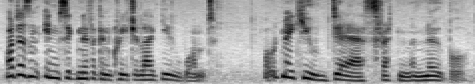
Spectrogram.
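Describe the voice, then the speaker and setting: A woman's voice: fairly low pitch, very animated, fairly quick, dark tone, slight background noise. An actress playing a haughty, scheming noblewoman in a video game, condescending and silky in her manner. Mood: disdainful.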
